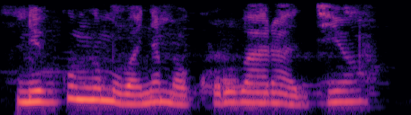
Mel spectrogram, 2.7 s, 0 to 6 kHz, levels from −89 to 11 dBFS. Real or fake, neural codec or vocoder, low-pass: real; none; 5.4 kHz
